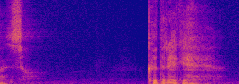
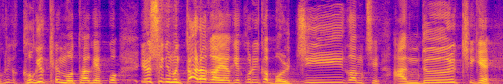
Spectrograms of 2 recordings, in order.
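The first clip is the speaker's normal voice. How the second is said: high, loud, impassioned preaching; fiery preaching; 12 semitones higher, 12 dB louder than usual. Acted. Preacher drives home Peter's fear to the congregation, loud and impassioned. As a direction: pound it out from the pulpit.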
